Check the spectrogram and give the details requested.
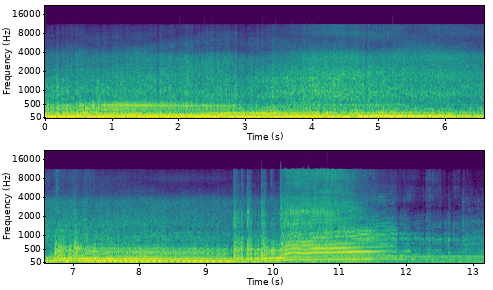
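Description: Car engine under hard acceleration, heard from inside a car's cabin. The note holds steady for several seconds, shifts partway through, then climbs steeply in pitch about ten seconds in before the revs drop and it goes quieter near the end.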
